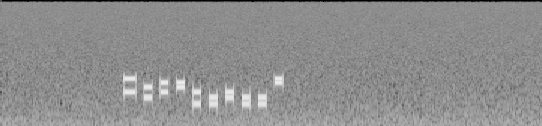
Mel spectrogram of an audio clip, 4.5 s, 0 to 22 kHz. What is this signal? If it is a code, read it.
Multi-frequency trunk signalling (R1, as on North American trunks), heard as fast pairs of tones, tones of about 70 ms. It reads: KP 59021311 ST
